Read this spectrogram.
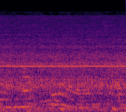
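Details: Dental air dryer at an orthodontist during a child's braces fitting: steady airy hiss with a thin high tone as the teeth are blown dry before quick-setting cement is light-cured.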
